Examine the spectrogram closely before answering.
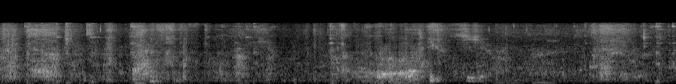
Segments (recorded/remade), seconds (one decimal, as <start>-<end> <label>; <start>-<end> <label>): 0.0-1.5 recorded; 1.5-2.3 remade; 2.3-3.4 recorded; 3.4-4.4 remade; 4.4-6.8 recorded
